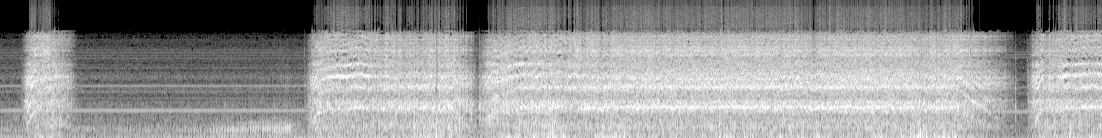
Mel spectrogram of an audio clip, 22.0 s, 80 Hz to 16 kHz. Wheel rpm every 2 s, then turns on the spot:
60, 0, 0, 130, 170, 180, 210, 210, 210, 170, 90.
none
